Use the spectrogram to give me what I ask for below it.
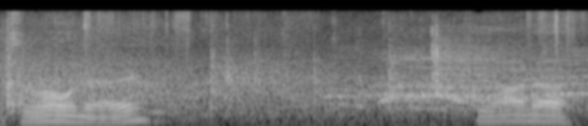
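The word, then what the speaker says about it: Cedrona: bring it in to drone Tiana well I I to drone is the Italian pronunciation probably she hears the Drone a lot c-e-d-r-o-n-a goes around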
